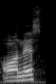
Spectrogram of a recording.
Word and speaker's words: honest: Here H is silent, so I use N. An honest man, not honest man.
